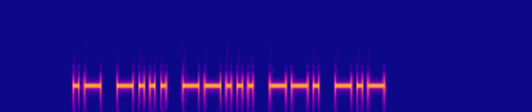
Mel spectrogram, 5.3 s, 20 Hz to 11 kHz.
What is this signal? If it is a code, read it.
Morse code, heard as a keyed tone, about 26 wpm, 700 Hz. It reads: AB7GK
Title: Speed Racing - USA 2x2 Call Signs 22wpm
